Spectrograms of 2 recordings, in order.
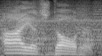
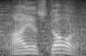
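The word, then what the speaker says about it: Aegisdottir: Elizabeth I is daughter. I phonetically wrote I E is I daughter. Just like your daughter. I is daughter.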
